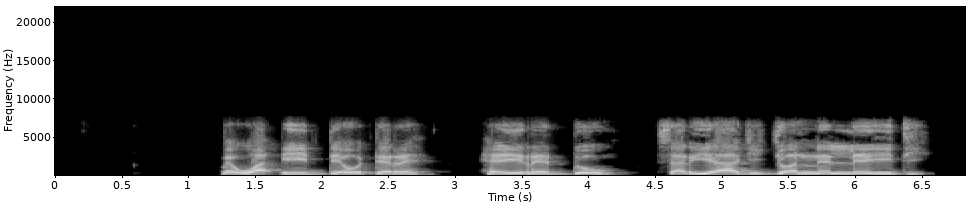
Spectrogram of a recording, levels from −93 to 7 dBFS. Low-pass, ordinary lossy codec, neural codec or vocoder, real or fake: 7.2 kHz; Opus, 32 kbps; none; real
